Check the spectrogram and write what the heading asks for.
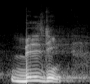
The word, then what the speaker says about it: building: GITAR எப்படியோ அப்படி தான் அது உச்சரிக்கணும். எழுதுகிறப்ப GUITARன்னு போட்டுக்கணும். நெக்ஸ்ட் வேர்டு வந்து பில்டிங்.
